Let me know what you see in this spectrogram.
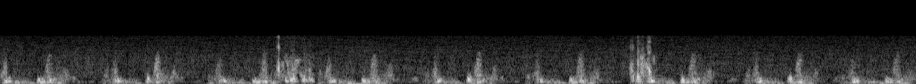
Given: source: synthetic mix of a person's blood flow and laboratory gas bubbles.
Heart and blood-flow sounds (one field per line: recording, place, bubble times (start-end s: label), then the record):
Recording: Doppler ultrasound of blood flow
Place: precordium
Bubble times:
2.76-3.15 s: bubbles
6.29-6.58 s: bubbles
From the record:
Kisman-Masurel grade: 223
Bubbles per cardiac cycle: several, 3 to 8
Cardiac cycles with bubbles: 10 to 50%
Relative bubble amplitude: loud (0.450 to 0.775)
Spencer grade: 2 (many but less than half of the cardiac periods contain bubble signals, singularly or in groups)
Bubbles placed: anywhere in the cardiac cycle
